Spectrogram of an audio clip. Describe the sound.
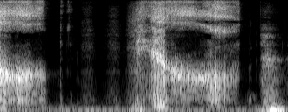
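A voice imitates someone slurping a cup of tea, producing a few noisy, airy sucking slurps with a short pause between them.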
